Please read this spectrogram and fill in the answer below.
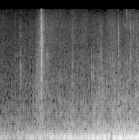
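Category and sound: vehicle, inside a moving car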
